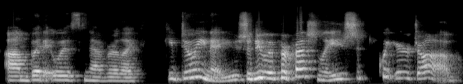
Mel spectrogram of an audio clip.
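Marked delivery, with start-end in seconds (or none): 1.6-4.6 higher, louder pretend cheering-on; voicing keen encouragement in a higher register; imagined eager encouragement. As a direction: mimic parents urging you on, pitched up.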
